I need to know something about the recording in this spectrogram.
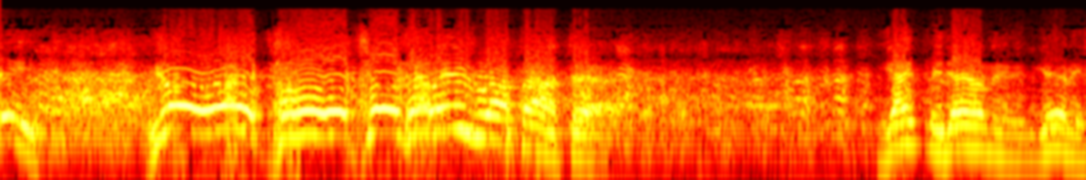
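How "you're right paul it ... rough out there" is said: hammed-up agreement. Calling out agreement mid-meeting.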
